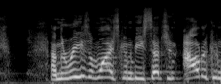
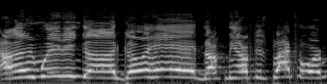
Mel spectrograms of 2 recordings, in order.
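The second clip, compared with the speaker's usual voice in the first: mock defiant, goading, taunting tone; 3 semitones higher than usual. Retelling a professor yelling at the ceiling again: imitating someone yelling. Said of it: "yells at the ceiling again".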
